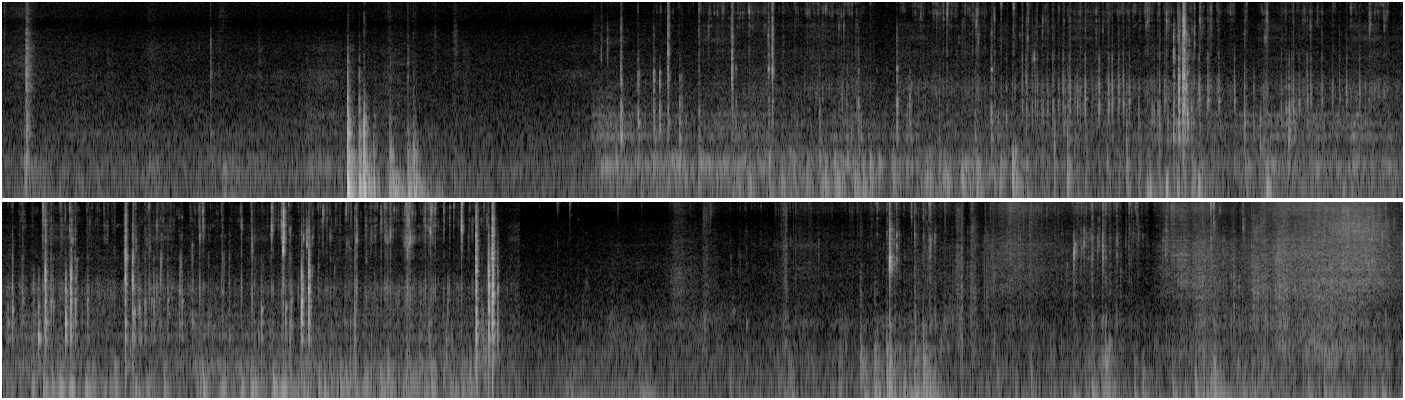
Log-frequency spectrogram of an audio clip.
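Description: Wet sponges full of thick shampoo suds being squeezed and handled, a dense run of squelching and crackling foam with liquid running off. A heavy thump comes about three and a half seconds in, and the squeezing is busiest in the middle.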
